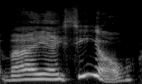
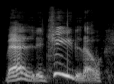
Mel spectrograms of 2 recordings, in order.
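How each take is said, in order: First: Vallecillo said the Spanish way, double L as a Y sound: "vai-ai-SEE-oh"; "Vallecillo" in Spanish, no L sound, slow and careful; Spanish pronunciation. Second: Vallecillo said the Italian way, with the L sounded and a "shee" in the middle: "val-eh-SHEE-loh"; "Vallecillo" as an Italian name, L kept, "shee-loh" at the end; Italian pronunciation. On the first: Guessing an author's surname the Spanish way, careful pronunciation. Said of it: "if I'm Spanish". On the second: Trying the Italian version of the surname, careful pronunciation. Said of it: "If it's Italian".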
